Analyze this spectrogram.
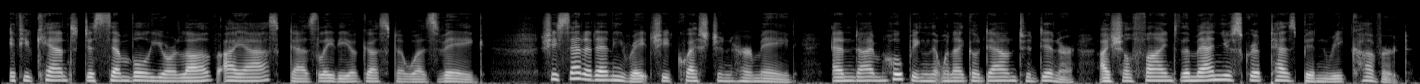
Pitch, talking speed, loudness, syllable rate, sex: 160 Hz, 170 wpm, -19 LUFS, 4.4 syllables/s, female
